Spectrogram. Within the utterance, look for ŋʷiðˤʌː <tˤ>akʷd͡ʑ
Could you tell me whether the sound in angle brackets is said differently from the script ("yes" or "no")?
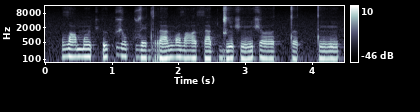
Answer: yes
